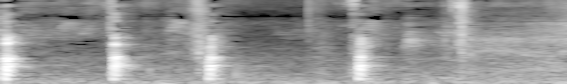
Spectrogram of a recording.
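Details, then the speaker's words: Vocal tics from an adult man with Tourette syndrome, heard while he thanks viewers. "I really do appreciate that thank you so much but that just motivates motivates me to keep making noises at y'all"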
